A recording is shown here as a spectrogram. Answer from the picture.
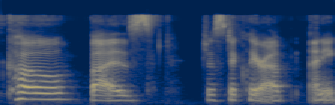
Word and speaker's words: Qobuz: everyone's fully clear uh how you pronounce cobbuzz because it's a weird name. I understand a we get so many different things. We get coz is is one we hear a lot. Um but it's co-buzz just to clear up any confusion.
